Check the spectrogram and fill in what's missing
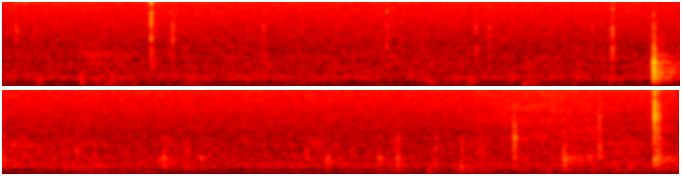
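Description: Long blue nails tap and click on the top of a white plastic dropper cap with a clear bulb, fitted on a small amber glass bottle standing on a wooden table. Sparse, quiet, short clicks sound over a soft, steady background hum, with the sharpest, loudest tap near the middle and a few brighter clicks toward the end.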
